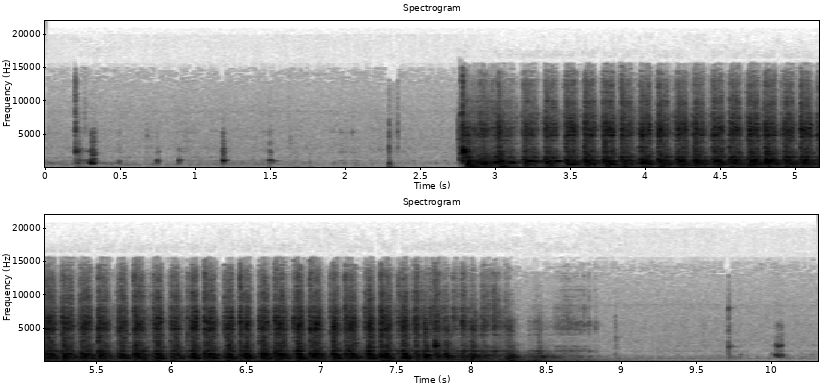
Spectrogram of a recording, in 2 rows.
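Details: 1953/1954 Ford Golden Jubilee NAA tractor, sat over 20 years, 6-volt starter run on 12 volts: steady even cranking about five seconds, never fires. Good spark and fuel to carburetor; too much Marvel Mystery Oil on plugs suspected.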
